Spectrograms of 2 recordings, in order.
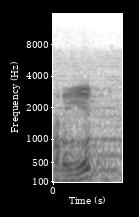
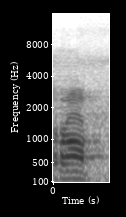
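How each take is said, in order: First: The vowel is long, rhyming with reed. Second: The vowel is short, rhyming with red. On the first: It is the base form of the verb. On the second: It is the past or past participle form.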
